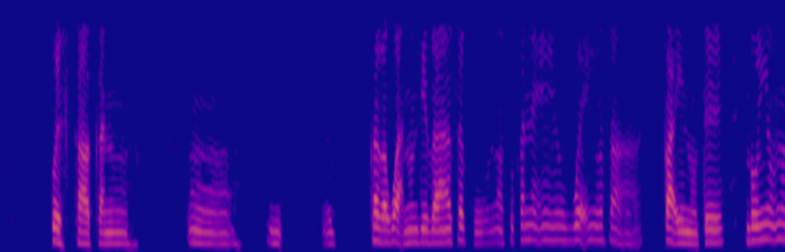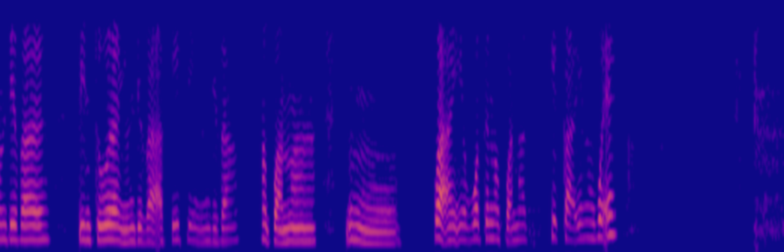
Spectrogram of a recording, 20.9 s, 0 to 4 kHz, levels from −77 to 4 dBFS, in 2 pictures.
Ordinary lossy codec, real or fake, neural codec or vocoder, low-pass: none; fake; codec, 16 kHz, 16 kbps, FunCodec, trained on LibriTTS, 50 frames a second; 3.6 kHz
